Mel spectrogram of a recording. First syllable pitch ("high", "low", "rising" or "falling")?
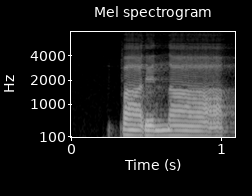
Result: low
